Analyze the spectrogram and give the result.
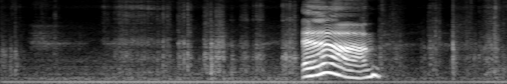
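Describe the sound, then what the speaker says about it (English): Scissors fussy cut around shapes on a paper photocopy, with soft snips and paper handling up close under a steady low hum, a brief voice, and a loud sweeping squeal near the middle. "I'm going to fussy cut here"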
